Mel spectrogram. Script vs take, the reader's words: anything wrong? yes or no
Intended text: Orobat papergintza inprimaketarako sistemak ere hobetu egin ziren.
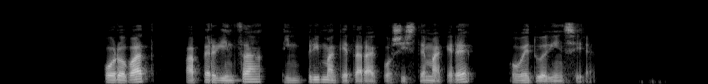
no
